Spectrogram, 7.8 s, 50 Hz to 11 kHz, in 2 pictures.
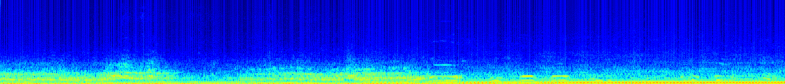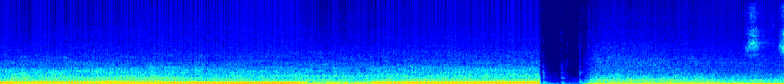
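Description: A Honda S2000 on a race track skids with long sustained tire squeals and a droning engine, a sliding pitch wavering over several seconds before a brief cutout and resumption, loud and close.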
